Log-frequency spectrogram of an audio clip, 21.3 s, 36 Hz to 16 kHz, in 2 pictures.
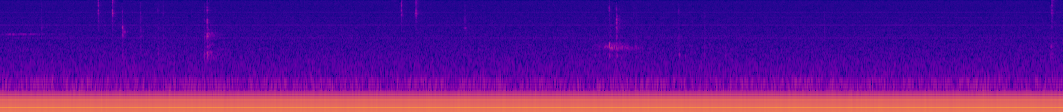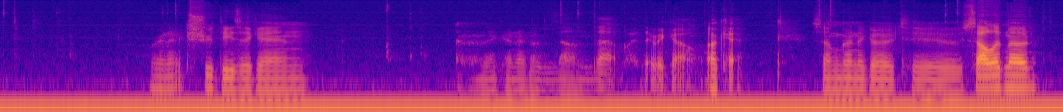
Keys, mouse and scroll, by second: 1.5 ctrl+z, 3.8 click, 5.5-8.2 typing, 10.4 click, 11.0 ctrl+z, 12.0 e, 12.1 click, 14.2 s, 14.6 y, 16.2 click, 16.7 Tab, 17.2 middle click, 18.7 click, 20.7 shift+middle click, 21.1 middle click.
